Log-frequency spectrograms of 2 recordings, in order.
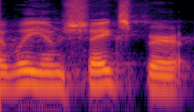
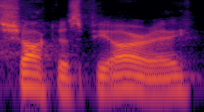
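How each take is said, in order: First: Said in the usual way. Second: "Shakespeare" as "shah-kus-pee-AH-ray", slower; Italian-style pronunciation. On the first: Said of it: "or perhaps Shakespeare". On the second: Shown as a demonstration. Preacher calling back the student's version, "Shakespeare" as "shah-kus-pee-AH-ray". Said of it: "That sounds Italian".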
